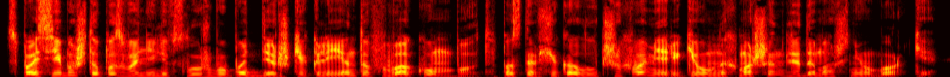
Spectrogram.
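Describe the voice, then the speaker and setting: For a comic audio story, a man acts as an automated support-line menu, giving measured, scripted prompts at a middling male pitch. He sounds polite and deadpan with a hint of exasperation, and the recording is dry with no room sound.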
